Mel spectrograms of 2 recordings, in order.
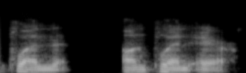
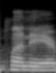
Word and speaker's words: plein air: I noticed that in your artist statement, in your artist statements, you mentioned that these are painted on plein air. I think that's how it's said.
